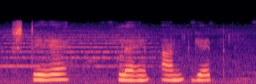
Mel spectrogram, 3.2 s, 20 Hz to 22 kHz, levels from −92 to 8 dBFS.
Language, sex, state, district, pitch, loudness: Telugu, female, Andhra Pradesh, Sri Satya Sai, 240 Hz, -14 LUFS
